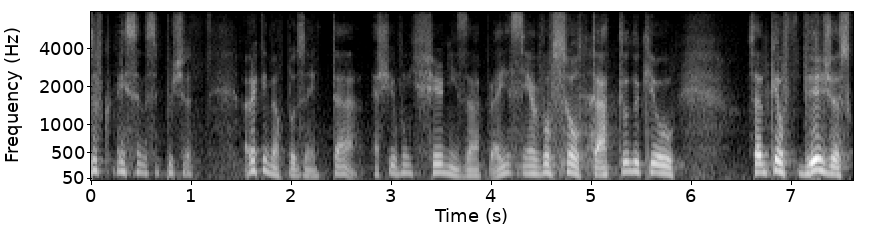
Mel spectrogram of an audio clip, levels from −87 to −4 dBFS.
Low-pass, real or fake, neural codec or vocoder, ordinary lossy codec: none; fake; codec, 16 kHz, 0.8 kbps, ZipCodec; none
